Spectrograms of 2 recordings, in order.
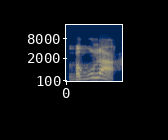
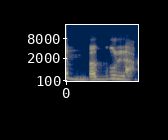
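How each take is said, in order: First: "बगुला" mispronounced as vagula, questioning; "बगुला" with a mistaken va at the start; wrong व sound. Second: "बगुला" opening on a clear b; "बगुला" with lips closed for the first b; correct ब sound. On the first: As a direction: open "बगुला" on v instead of b. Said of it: "नहीं ना". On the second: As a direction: model "बगुला" slowly as bagula. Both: Shown as a demonstration.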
